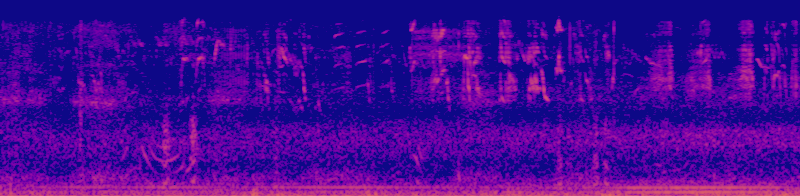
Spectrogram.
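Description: Small birds chirping and twittering, many short high calls crowding together from a few seconds in, over a steady low rumble.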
